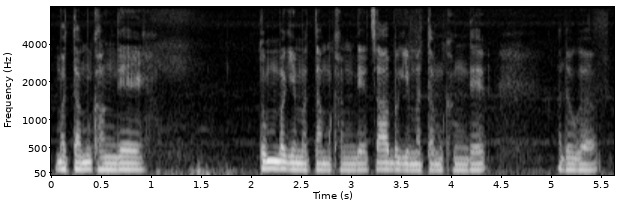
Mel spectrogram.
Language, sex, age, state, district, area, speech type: Manipuri, male, 18-30, Manipur, Chandel, rural, spontaneous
